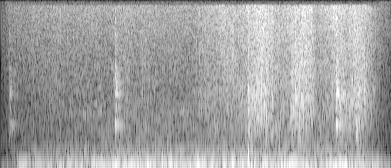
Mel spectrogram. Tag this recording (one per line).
pick-up
bag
